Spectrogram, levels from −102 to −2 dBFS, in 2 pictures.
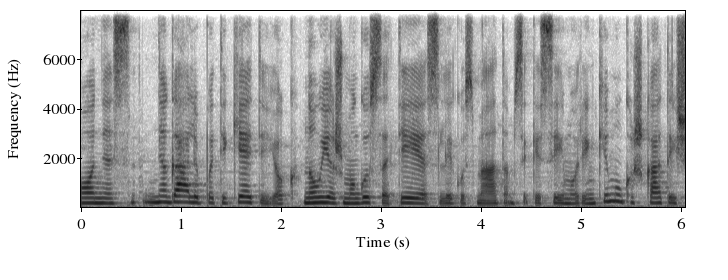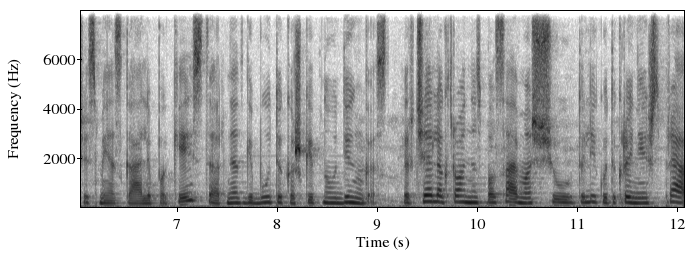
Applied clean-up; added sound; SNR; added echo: none; none; none; none.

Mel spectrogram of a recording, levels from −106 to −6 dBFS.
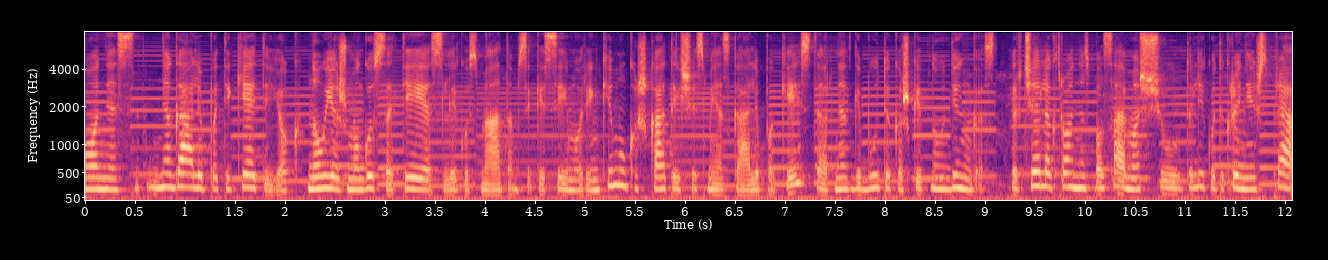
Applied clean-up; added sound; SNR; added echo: none; Wind instrument, woodwind instrument; 16 dB; none.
